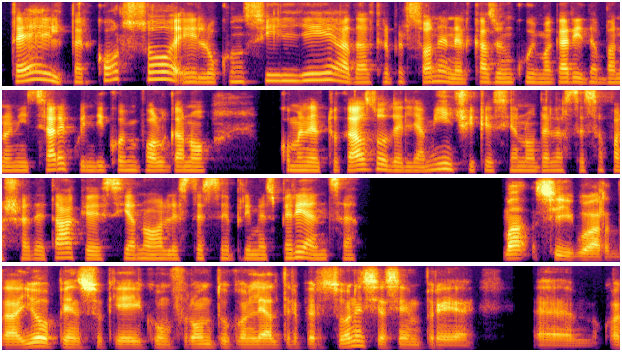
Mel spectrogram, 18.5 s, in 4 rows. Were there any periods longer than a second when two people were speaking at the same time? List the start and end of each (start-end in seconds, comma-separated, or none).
none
